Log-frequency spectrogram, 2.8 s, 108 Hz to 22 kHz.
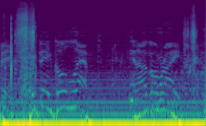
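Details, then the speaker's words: Zenith N825 AM/FM tube radio under repair: steady low mains hum with a faint buzz, seeming to improve as parts reform; filter cap runs warm, and a tired supply filter is suspected, not confirmed. "so i think see if i could track down that hum seems to actually be getting a little better so i'm sure things are reforming a little bit here"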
